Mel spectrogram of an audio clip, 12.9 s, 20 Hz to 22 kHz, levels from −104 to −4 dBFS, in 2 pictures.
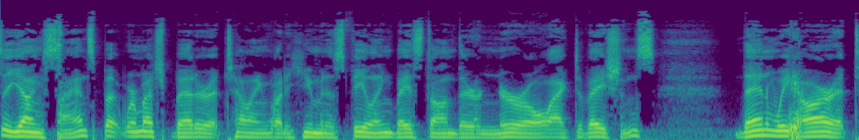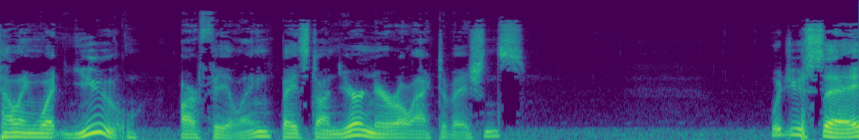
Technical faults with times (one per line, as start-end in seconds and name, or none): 0.41-0.49 corrupt frame decoded
2.03-2.08 corrupt frame decoded
3.56-3.60 corrupt frame decoded
4.79-4.88 corrupt frame decoded
5.91-6.03 corrupt frame decoded
7.31-7.38 corrupt frame decoded
10.19-10.22 corrupt frame decoded
12.45-12.48 corrupt frame decoded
